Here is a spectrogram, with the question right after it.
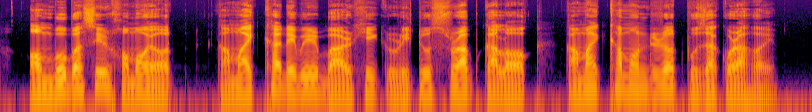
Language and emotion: Assamese, neutral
